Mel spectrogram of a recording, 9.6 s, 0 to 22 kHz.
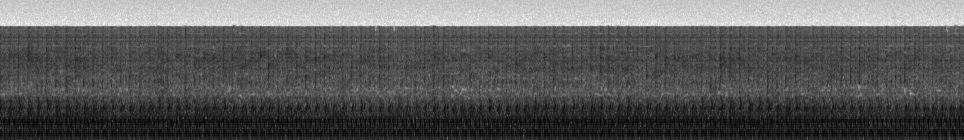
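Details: Racing lawn-tractor single-cylinder engine (250cc, though also called 150cc) on its first start, no exhaust and no throttle fitted: loud, raw unmuffled bark holding one steady speed; runs normally.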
